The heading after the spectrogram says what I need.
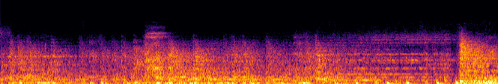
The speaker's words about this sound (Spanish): Tienes que sentir al nuevo MacLeod dentro de ti. Los latidos de su corazón.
